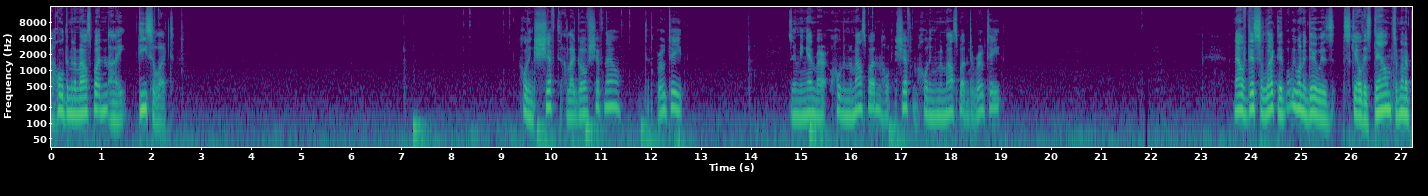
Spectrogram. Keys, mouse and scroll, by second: 2.0 right click, 2.1 right click, 2.6 middle click, 8.2 shift+click, 9.0 shift+click, 9.9 middle click, 11.4 shift+click, 12.0 middle click, 14.4-15.2 scroll up 2, 16.3 shift+click, 17.2 middle click, 21.8 click, 21.9 click, 22.9-23.4 scroll down 2, 23.4-24.1 scroll down 2, 24.1 middle click.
